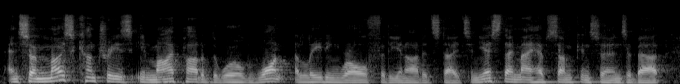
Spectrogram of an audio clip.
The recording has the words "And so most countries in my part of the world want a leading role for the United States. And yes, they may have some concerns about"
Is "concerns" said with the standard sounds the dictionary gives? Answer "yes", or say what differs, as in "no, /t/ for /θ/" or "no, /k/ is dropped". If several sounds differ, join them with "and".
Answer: yes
